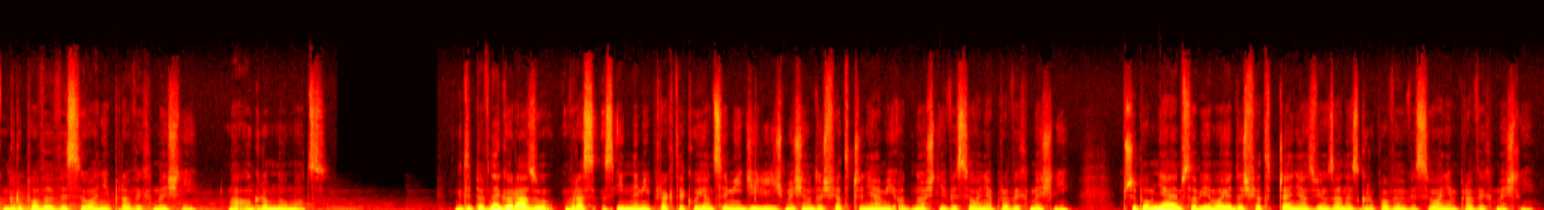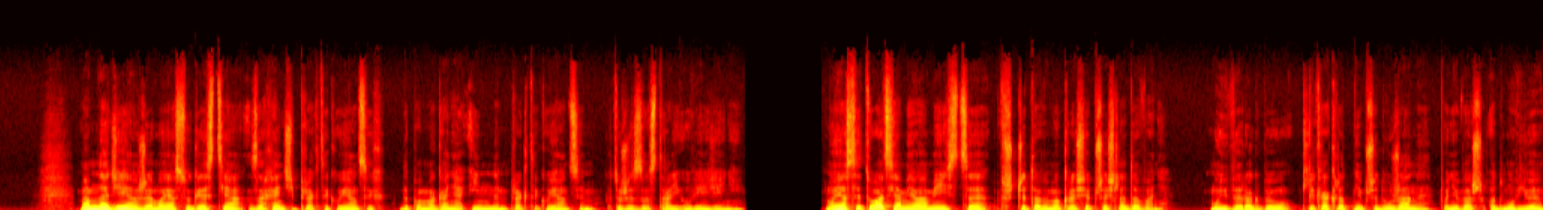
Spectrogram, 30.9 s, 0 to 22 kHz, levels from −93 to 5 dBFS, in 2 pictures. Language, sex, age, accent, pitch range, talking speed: Polish, male, 40-59, native, 105-120 Hz, 115 wpm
